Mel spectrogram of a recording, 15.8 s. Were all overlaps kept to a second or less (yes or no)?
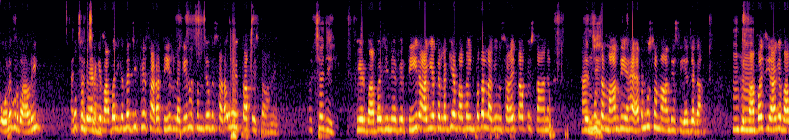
yes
